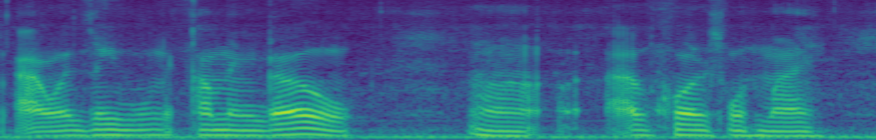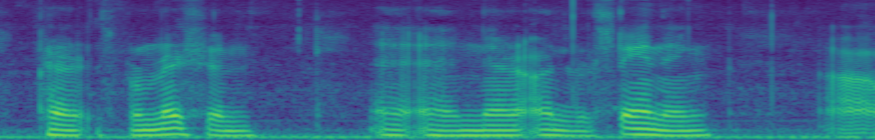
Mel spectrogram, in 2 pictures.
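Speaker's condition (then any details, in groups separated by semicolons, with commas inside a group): Cerebral palsy; scoliosis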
